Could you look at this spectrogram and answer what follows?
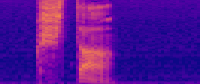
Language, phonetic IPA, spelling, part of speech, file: Polish, [kʃta], krzta, noun, Pl-krzta.ogg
